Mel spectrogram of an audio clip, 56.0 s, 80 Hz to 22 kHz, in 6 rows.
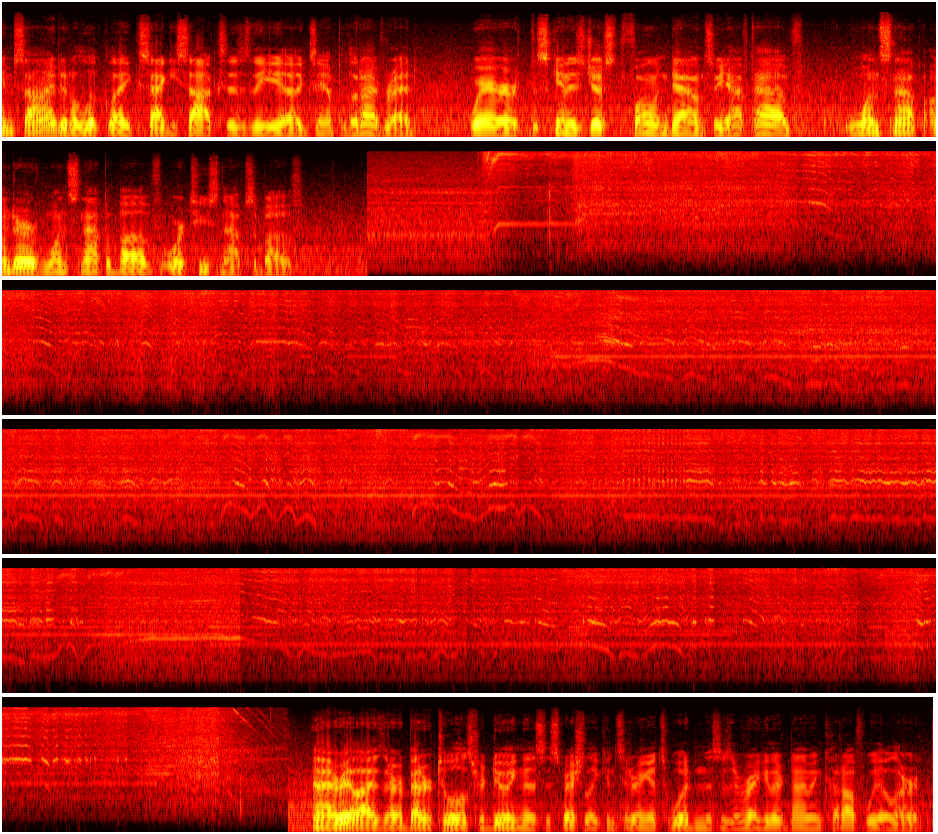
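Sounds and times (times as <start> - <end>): rotary tool cutting wood: 13.0 - 49.6.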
